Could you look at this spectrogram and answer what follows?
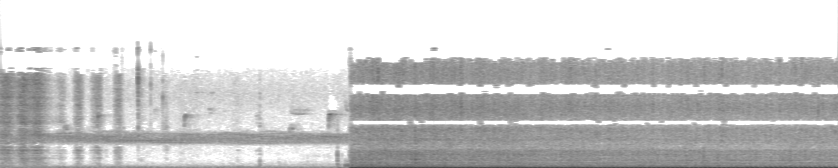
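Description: A motor running loud and steady with a low hum, cutting in suddenly about three and a half seconds in. Before it there is only a faint low rumble with a few light clicks.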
